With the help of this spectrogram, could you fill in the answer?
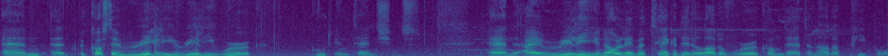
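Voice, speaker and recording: A man with a Dutch accent at a moderate pace, fairly even intonation and big swings in loudness, over noticeable background noise. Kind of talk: interview.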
